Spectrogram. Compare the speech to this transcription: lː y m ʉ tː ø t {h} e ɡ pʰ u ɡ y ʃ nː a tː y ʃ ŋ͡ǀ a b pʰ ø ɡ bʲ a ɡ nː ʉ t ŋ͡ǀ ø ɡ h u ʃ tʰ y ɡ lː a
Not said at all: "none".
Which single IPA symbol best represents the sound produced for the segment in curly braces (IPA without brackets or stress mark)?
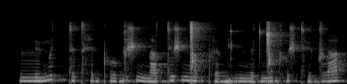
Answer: h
